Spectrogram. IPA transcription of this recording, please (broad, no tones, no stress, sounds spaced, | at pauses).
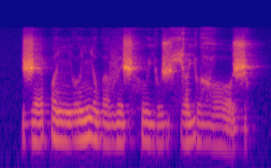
ʒ ɛ p ʌ ɲ ʊ ɲ ʌ w ʌ v e ʒ h u j u ʒ ç ʌ j ʊ ɣ ɔ ʒ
